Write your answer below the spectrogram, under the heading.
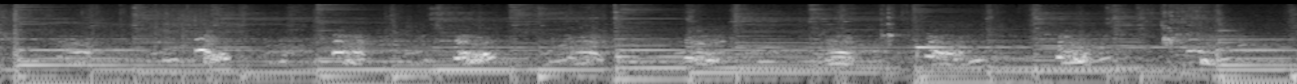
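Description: A pack of free-ranging hunting dogs chasing bear barks and yips excitedly over and over, several voices overlapping in a steady, urgent chorus, with a low constant hum underneath.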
